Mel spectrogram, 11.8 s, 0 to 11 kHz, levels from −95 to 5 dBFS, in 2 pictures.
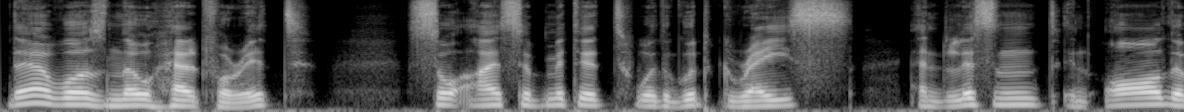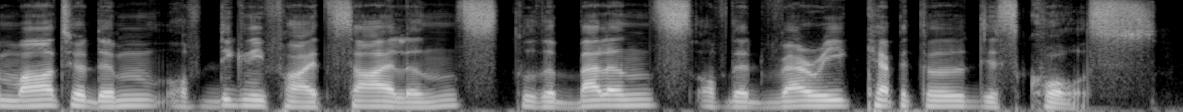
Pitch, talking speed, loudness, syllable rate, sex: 125 Hz, 150 wpm, -19 LUFS, 4.6 syllables/s, male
